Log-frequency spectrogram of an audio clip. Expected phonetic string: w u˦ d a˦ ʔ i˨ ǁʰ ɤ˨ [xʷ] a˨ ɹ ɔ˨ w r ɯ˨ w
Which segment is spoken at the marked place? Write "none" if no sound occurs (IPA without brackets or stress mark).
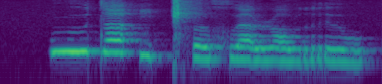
xʷ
